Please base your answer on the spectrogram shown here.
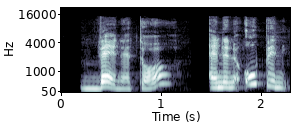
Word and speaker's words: Veneto: Sometimes "e"s or "o"s will be open or closed: a closed "e" in Veneto and an open "e" for Marche for example.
